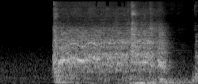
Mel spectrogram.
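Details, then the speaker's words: 1967 Corvette V8 after rebuild: engine abruptly fires and runs roughly about a second before dropping away, catching after the distributor rotor was turned 180 degrees; new lifters still pumping up with oil pressure. "There we go. Now we're sounding a little bit better."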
